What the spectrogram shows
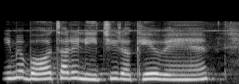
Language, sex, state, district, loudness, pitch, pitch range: Hindi, female, Jharkhand, Deoghar, -13 LUFS, 250 Hz, 235-270 Hz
